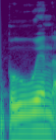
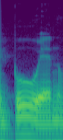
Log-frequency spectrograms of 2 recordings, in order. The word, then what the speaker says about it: búinn: boy that's talking then you're going to say boo in with two ends and if you're a girl then you're gonna say boo in with one end even though the pronunciation of these is identical and then a Lisa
